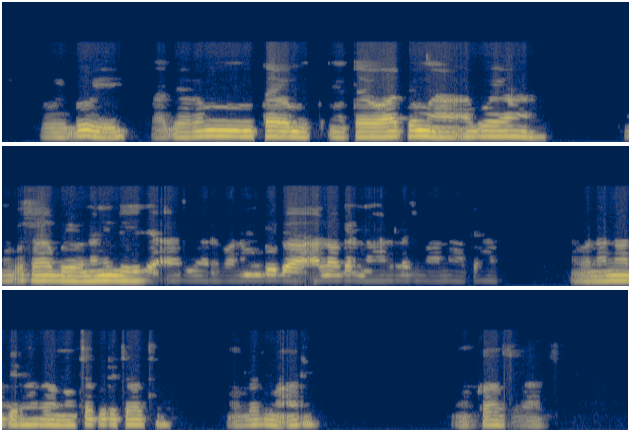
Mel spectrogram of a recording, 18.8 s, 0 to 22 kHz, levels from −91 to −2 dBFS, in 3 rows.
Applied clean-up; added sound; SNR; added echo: none; none; none; none.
